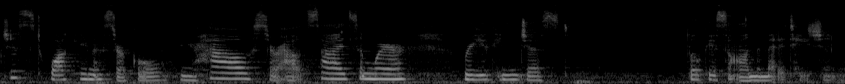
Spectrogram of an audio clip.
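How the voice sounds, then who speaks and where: Slow, creaky-voiced woman guiding meditation. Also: on the high side, a little hiss or hum. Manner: soothing, unhurried, gently instructive. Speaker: yoga and meditation teacher. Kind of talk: guided meditation.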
